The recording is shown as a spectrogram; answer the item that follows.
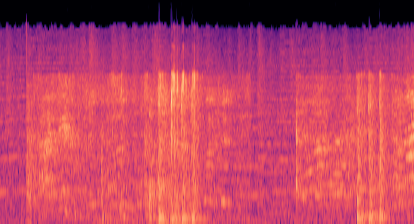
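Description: Voices over background music, with two clusters of loud thuds, the first about two seconds in and the second near the end.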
